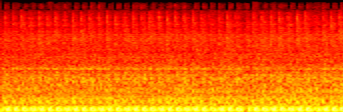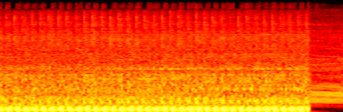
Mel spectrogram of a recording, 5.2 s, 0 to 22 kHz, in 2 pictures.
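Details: Craftsman GT6000 garden/snow plow tractor at 26°F: steady quick thump about four beats a second, then abrupt cutout; runs only at full to 3/4 choke, stalls past half; owner blames gas left in carburetor all year.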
